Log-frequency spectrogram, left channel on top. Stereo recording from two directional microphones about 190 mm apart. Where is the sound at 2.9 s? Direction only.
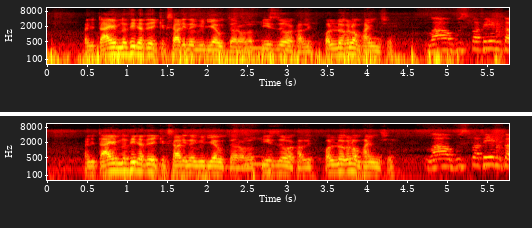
45° left (ahead or behind).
